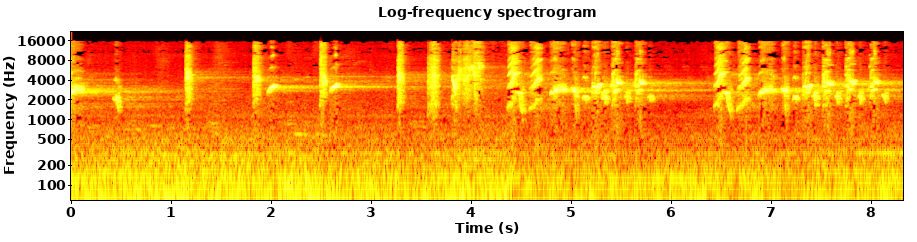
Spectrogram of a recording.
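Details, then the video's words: Oriental magpie-robin lure song intended to make a bird flare its tail: a few spaced sharp chips and whistles, then dense runs of rapid twittering high notes toward the end. "PANCINGAN Kacer GACOR seketika Buka Ekor KONSLET bongkar ISIAN KASAR agar KACER emosi"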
